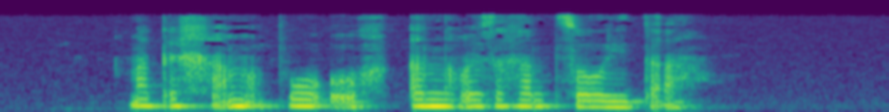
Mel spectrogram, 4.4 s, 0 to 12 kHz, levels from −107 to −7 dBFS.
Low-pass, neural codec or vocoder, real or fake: 7.2 kHz; none; real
